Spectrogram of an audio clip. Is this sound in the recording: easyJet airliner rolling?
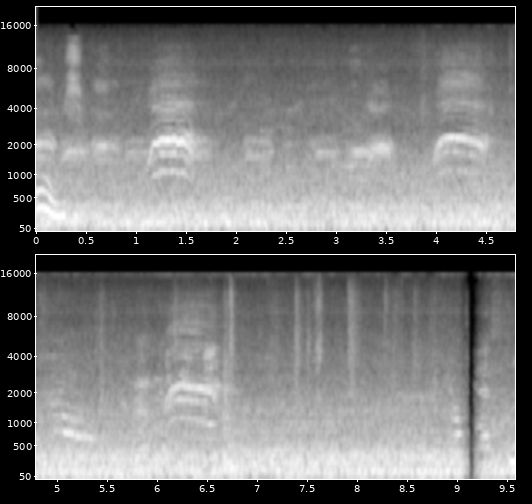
no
